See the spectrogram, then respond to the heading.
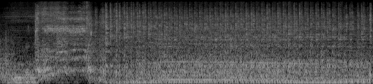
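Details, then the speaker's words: John Deere X350 riding mower, sat for years, started after starting fluid and run on full choke: catches and settles into a slightly uneven, labouring run. Needs choke to keep going and is acting restricted; stale, water-contaminated fuel. "Um, well, that's probably oil there, but I had to run it on choke in order to keep it going. So, that tells me it's acting restricted."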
